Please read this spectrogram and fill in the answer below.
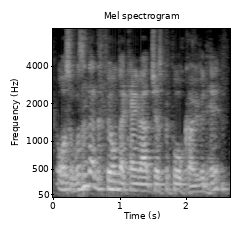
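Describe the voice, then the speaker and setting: A man's voice: medium pitch, animated, quick pace, warm tone. A man co-hosting a podcast, chatting casually about films with friends in an echoey room. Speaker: podcast co-host.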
